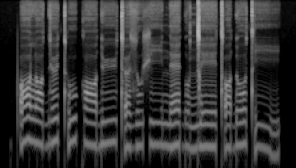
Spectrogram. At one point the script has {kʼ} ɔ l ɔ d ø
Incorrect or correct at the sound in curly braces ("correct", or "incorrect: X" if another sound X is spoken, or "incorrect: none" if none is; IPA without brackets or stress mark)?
incorrect: pʼ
